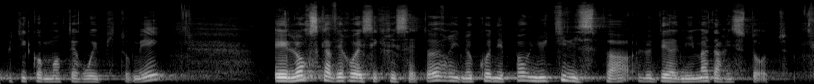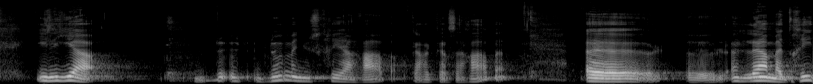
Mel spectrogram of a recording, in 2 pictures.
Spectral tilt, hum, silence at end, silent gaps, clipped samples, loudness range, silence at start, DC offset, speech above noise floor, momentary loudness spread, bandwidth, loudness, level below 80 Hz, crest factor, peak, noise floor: -5 dB/octave; none; 0 s; none; under 0.1%; 9 LU; 0 s; under 0.1%; 30 dB; 21 LU; 19.5 kHz; -26 LUFS; -86 dBFS; 20 dB; -6 dBFS; -56 dBFS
